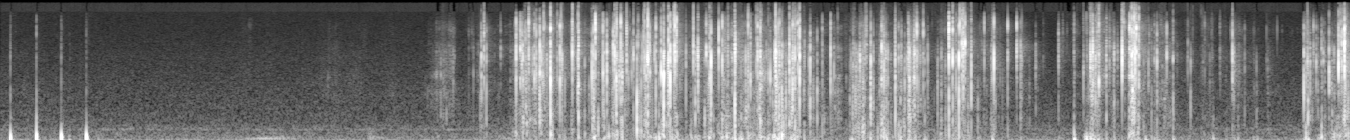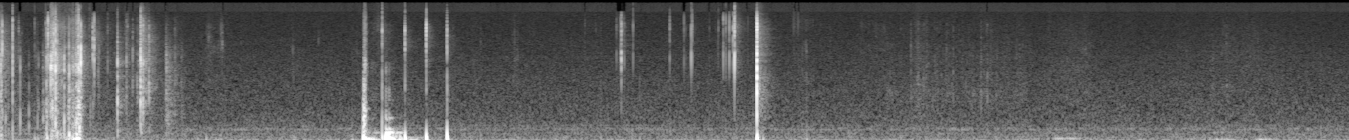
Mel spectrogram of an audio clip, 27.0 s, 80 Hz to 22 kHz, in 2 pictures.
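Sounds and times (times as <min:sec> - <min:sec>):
candy wrapper tearing and crinkling: 0:04.4 - 0:15.1.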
